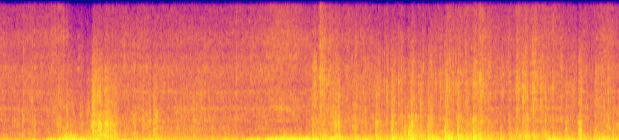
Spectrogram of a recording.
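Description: Full-suspension mountain bike running fast down a rough dirt trail: a steady rumble of tyres over the ground, with frequent sharp knocks and rattles from the bike as it goes over bumps.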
